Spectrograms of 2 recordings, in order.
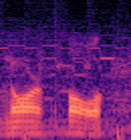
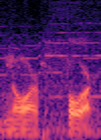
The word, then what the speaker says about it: Norfolk: It's spelled Norfolk, but everybody pronounces it Norfolk.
